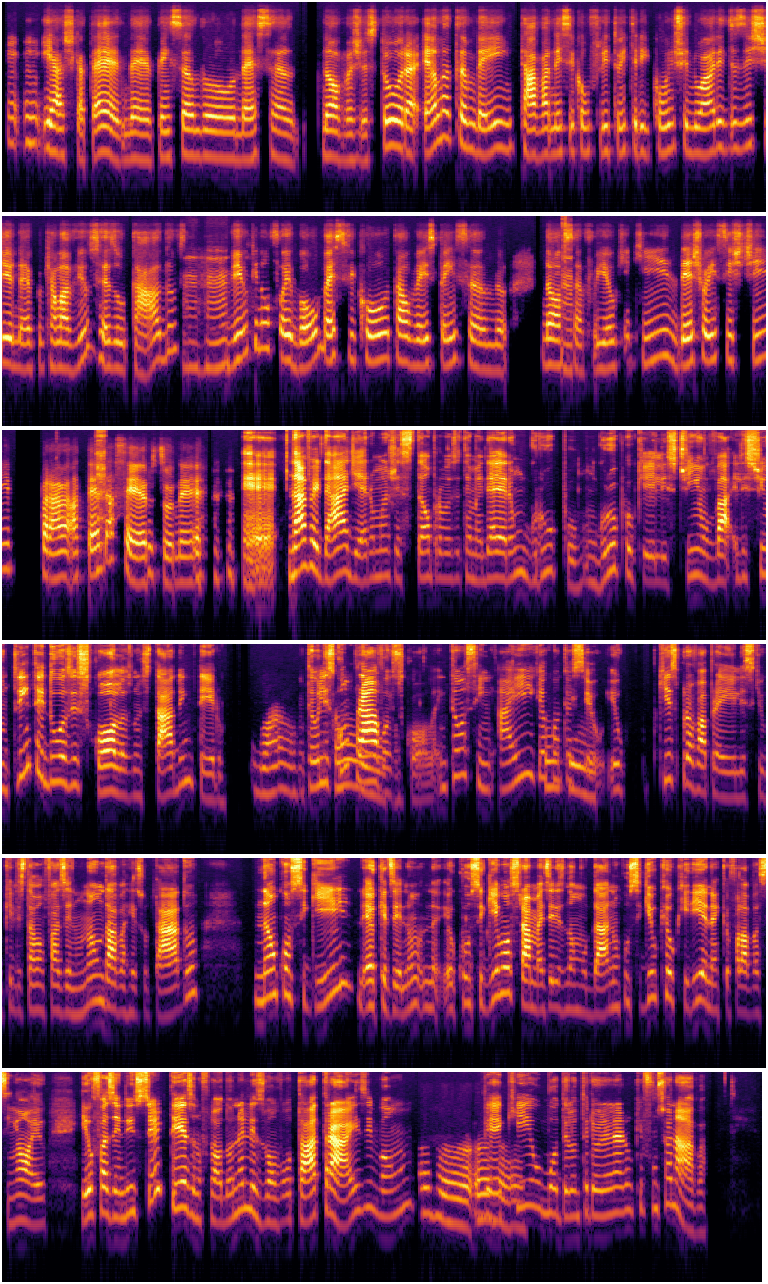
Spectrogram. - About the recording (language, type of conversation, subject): Portuguese, podcast, Como você decide quando continuar ou desistir?
- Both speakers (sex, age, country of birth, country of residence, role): female, 30-34, Brazil, Sweden, host; female, 50-54, United States, United States, guest
- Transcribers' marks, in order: other background noise; laugh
